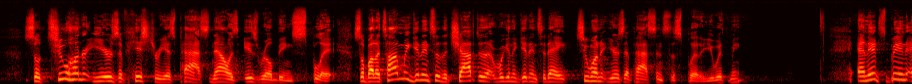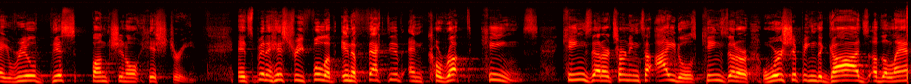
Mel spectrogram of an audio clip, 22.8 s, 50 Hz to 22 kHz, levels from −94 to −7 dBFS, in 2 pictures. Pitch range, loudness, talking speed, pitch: 190-255 Hz, -44 LUFS, 190 wpm, 220 Hz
